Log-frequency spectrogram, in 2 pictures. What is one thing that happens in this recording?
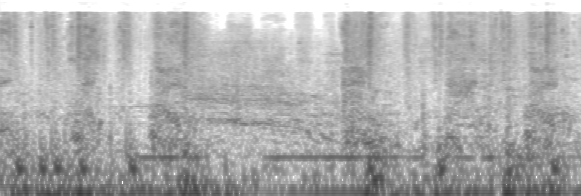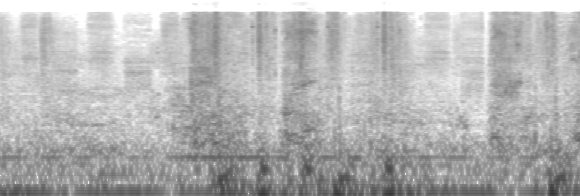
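Heavy blows thud against bodies.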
